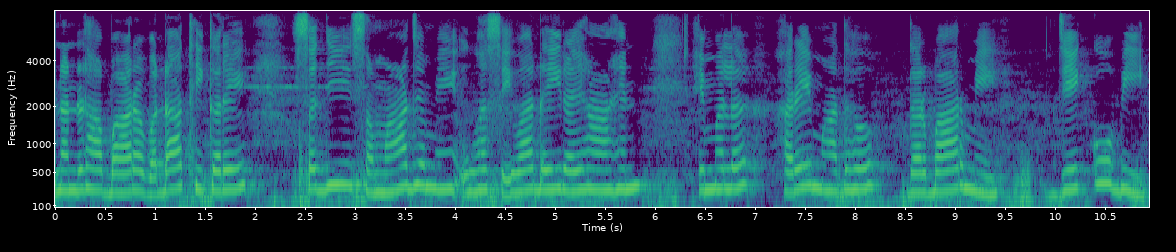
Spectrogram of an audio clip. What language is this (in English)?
Sindhi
